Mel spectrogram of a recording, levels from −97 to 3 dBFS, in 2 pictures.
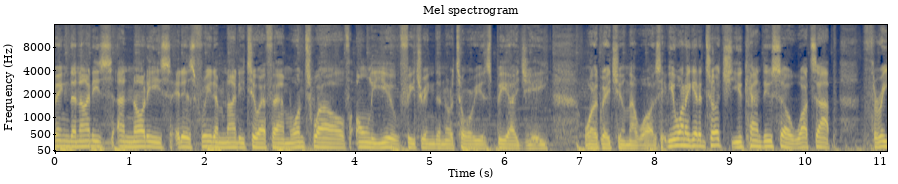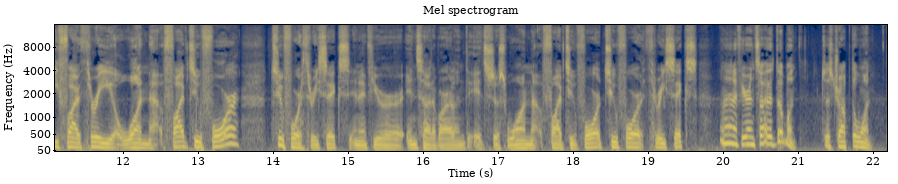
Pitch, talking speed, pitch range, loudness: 125 Hz, 155 wpm, 105-145 Hz, -13 LUFS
